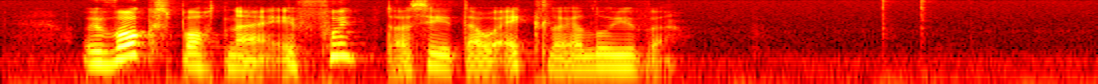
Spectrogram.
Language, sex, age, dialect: Faroese, female, 36-60, Norðuroyggjar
